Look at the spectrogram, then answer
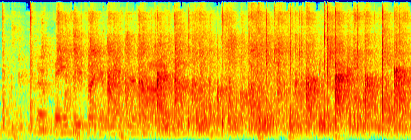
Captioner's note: applause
